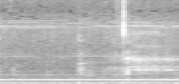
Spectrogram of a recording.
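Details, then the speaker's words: Theater orchestra-pit organ lift being lowered by its non-hydraulic drive motors: faint, steady mid-pitched whine holding level in a quiet room; motors running smoothly. "if we want to take just the organ lift down and push that button and you can hear the Gentle Wind of the motors this isn't hydraulic this is all"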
